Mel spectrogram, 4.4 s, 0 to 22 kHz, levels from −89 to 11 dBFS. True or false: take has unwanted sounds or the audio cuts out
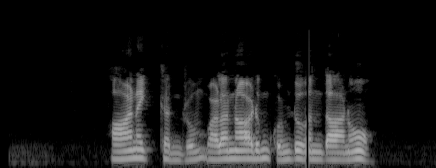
true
